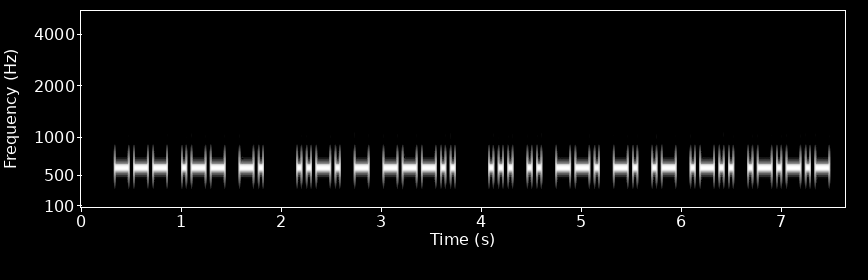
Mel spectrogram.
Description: Morse code, heard as a keyed tone, about 25 wpm, 600 Hz. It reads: OWN FT8 SIGNAL.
